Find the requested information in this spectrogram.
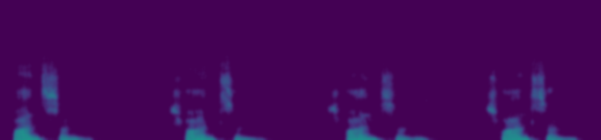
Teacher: You don't hardly notice the puff of air because we go right into that W.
